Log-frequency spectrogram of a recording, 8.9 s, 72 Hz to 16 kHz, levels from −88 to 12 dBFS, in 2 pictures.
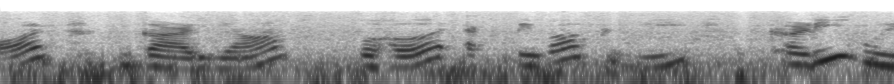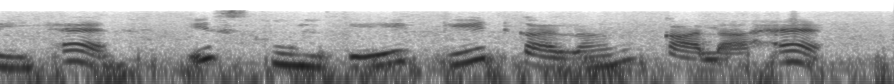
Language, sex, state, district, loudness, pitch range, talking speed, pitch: Hindi, female, Chandigarh, Chandigarh, -14 LUFS, 225-370 Hz, 100 wpm, 255 Hz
